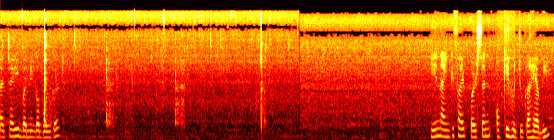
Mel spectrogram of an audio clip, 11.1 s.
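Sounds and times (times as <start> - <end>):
patties sizzling in hot oil: 0.0 - 11.0
metal tongs clicking on pan: 0.8 - 1.1.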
